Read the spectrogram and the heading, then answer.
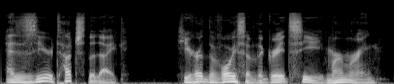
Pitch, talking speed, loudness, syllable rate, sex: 100 Hz, 230 wpm, -16 LUFS, 5.7 syllables/s, male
